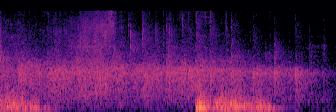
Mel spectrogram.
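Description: A crowd claps steadily for several seconds to thank a speaker, a dense wash of overlapping hand claps that swells slightly midway and then fades out.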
